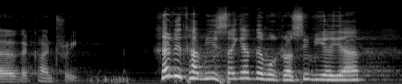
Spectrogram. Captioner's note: speaking persian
